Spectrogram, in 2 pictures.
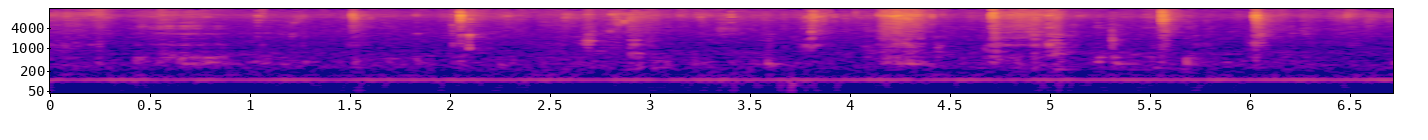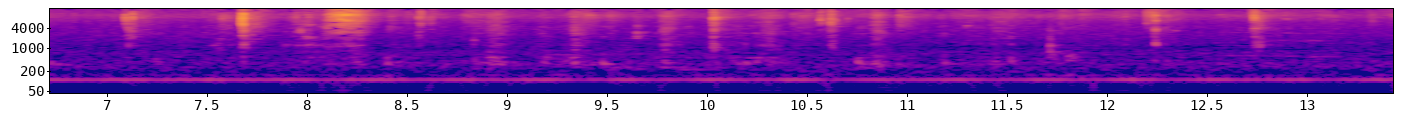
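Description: Close-up eating sounds: chewing with many short wet smacks and clicks of the mouth as rice and catfish curry are eaten by hand, over a steady low hum.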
